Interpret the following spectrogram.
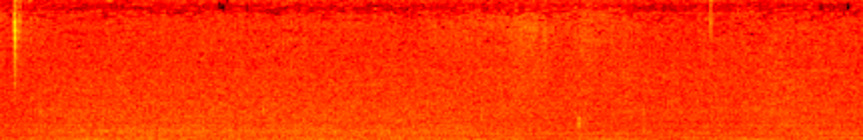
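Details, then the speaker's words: Gaming PC after hardware upgrades, listened to with most case fans unplugged: quiet steady airy whoosh with faint high hum, no pitch change, louder than imagined; the front fans seem noisiest, some noise escaping through an open drive bay. "Not as quiet as I would have originally imagined. Yeah. Fair enough. Can't really tell what's making the most noise, really. These front fans sure aren't quiet, really."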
